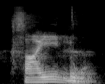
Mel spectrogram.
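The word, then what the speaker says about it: Cai Lun: first done by the chinese court official called sailor that is how it is pronounced so he he was the first person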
